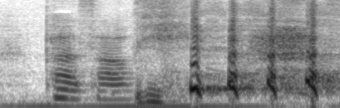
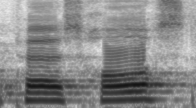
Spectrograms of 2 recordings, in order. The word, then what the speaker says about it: Pursehouse: can you can i did i say your name right purse house panic says i don't know how you could say it wrong a lot of people i've had a few people call me purse horse and one guy called me pure horse once i quite like you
